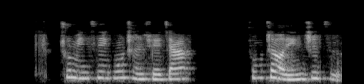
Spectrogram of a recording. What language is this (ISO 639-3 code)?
zho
